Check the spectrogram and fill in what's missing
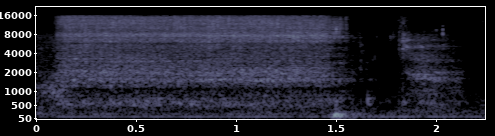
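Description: Tap water runs steadily into a pot for small potatoes in a home kitchen, a close, continuous rushing stream that cuts off abruptly after about a second and a half, followed by faint handling clatter.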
